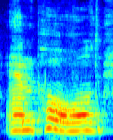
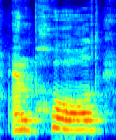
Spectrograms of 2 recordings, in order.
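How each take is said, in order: Both takes have the same delivery.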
